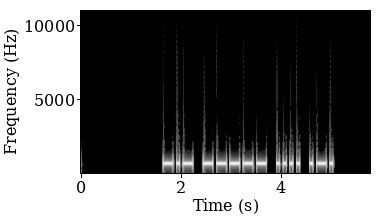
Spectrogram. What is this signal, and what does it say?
Morse code, heard as a keyed tone, about 18 wpm, 700 Hz. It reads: K0HR
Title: Speed Racing - USA 1x2 Call Signs 15wpm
